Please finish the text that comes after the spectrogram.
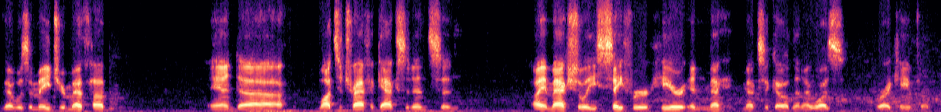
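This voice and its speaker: Deep-voiced man, a bit nasal from allergies. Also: steady tone, a little mellow, dull audio, slight background noise. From United States. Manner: rambling, halting, self-correcting. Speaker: YouTube reaction channel host. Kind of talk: casual chat with viewers. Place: home in a Mexican town.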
